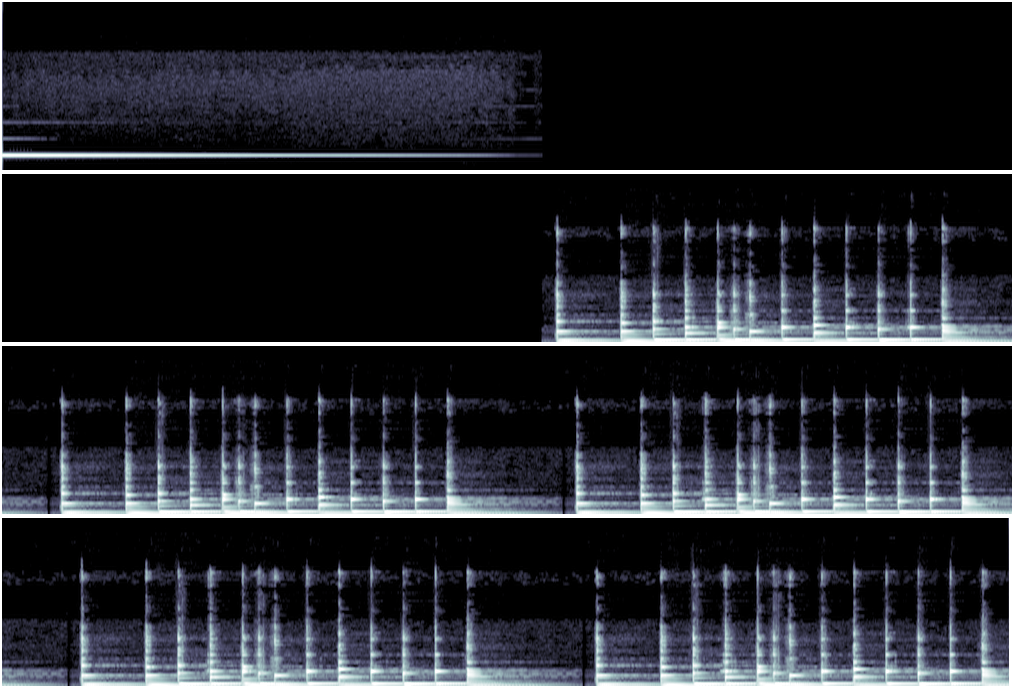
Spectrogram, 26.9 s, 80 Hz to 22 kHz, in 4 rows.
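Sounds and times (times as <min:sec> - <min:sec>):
phone ringtone melody: 0:10.4 - 0:26.9.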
